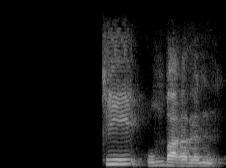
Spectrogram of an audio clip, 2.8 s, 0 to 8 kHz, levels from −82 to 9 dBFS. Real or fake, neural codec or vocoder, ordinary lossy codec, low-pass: fake; codec, 16 kHz, 1.1 kbps, Voila-Tokenizer; AAC, 48 kbps; 7.2 kHz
